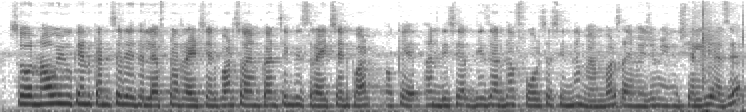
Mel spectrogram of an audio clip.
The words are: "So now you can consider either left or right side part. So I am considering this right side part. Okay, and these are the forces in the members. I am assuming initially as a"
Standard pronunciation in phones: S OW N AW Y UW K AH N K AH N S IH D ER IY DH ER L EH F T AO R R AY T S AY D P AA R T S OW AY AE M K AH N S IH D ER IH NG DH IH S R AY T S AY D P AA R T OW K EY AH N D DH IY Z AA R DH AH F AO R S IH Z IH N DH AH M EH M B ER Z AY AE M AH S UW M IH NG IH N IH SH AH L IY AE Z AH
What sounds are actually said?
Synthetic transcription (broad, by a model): S OW N AW Y UW K AH N K AH N S IH D ER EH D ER L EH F T AO R R AY T S AY D P AA R T S OW AY M K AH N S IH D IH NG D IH S R AY T S AY D P AA R T OW K EY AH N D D IY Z AA R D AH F AO R S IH S IH N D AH M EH M B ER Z AY M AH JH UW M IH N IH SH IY AH L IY AE Z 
